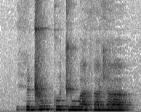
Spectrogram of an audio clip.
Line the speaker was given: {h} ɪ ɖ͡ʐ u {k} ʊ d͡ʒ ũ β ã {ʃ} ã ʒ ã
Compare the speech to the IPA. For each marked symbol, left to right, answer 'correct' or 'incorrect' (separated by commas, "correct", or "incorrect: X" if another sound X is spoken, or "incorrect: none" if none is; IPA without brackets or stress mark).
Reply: correct, correct, incorrect: θ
